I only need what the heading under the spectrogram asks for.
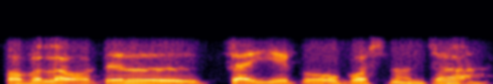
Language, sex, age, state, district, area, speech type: Nepali, male, 18-30, West Bengal, Darjeeling, rural, conversation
